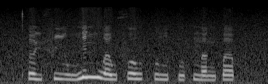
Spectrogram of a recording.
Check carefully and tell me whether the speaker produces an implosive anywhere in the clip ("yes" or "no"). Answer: no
